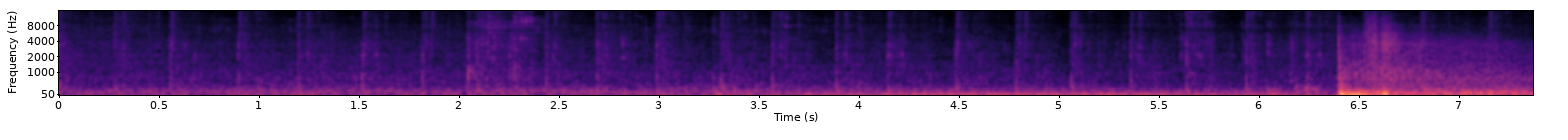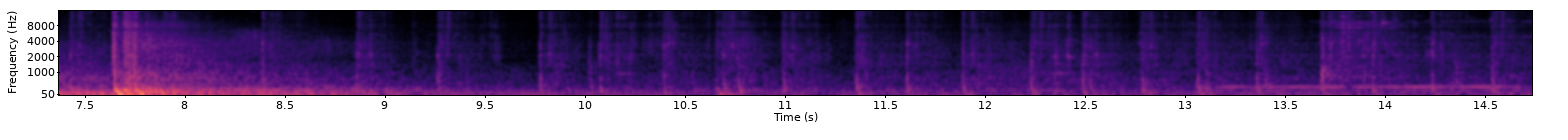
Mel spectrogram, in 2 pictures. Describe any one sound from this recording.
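Fire crackles nearby.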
